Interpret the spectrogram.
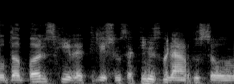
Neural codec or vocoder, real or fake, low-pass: codec, 44.1 kHz, 1.7 kbps, Pupu-Codec; fake; 7.2 kHz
